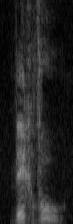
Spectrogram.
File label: "vervo", patois jura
